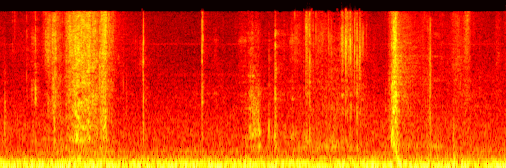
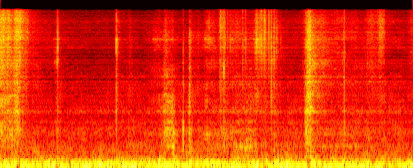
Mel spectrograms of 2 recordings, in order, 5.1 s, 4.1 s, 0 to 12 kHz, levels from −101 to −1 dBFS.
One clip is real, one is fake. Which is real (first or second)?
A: first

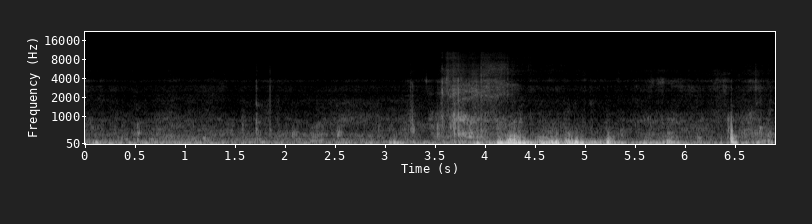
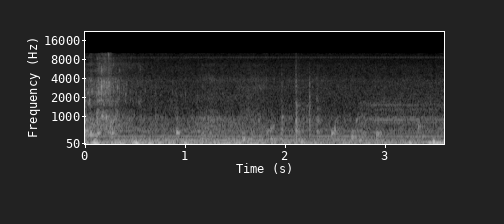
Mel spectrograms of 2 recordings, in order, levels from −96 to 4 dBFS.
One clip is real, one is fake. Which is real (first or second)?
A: second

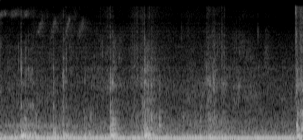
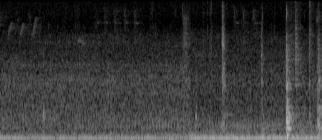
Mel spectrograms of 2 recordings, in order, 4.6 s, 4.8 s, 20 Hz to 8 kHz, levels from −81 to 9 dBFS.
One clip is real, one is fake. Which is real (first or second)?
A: second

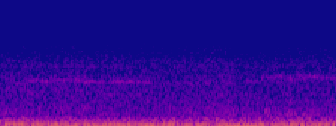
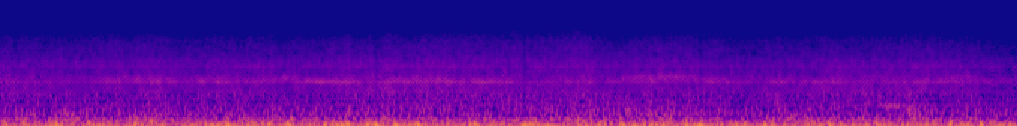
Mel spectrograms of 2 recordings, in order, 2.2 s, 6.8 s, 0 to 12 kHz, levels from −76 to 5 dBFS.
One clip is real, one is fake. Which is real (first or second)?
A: first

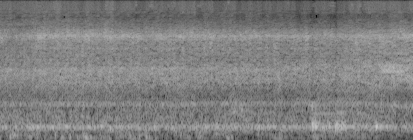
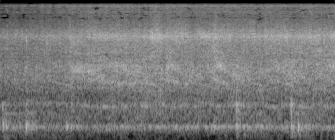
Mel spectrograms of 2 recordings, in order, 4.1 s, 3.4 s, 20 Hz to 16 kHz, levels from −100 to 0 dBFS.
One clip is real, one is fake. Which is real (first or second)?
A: second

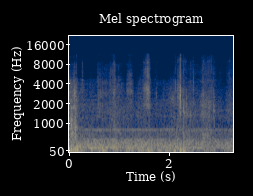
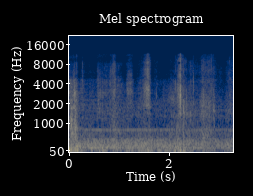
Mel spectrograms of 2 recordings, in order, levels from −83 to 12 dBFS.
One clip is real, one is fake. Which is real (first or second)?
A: second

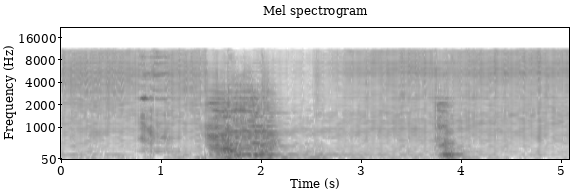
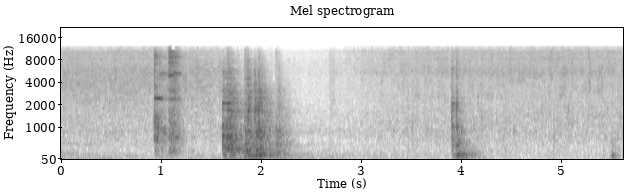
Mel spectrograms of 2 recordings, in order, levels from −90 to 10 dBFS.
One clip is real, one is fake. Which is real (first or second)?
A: second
